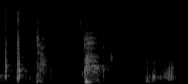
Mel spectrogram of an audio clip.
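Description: Quiet mouth sounds of someone sipping wine after a toast: a few short wet slurps, a soft plop-like thump midway, then another brief sip, with no talking.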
